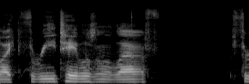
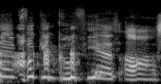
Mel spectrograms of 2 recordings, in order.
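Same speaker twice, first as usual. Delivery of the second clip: high, loud laughing goofy "ah"; goofy Peter Griffin ah; 13 semitones higher, 8 dB louder than usual. Retold or imitated. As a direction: laugh through a cartoon dad impression. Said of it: "the Peter Griffin fucking ah".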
